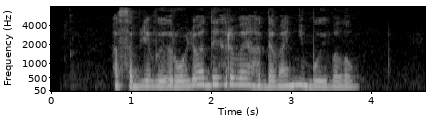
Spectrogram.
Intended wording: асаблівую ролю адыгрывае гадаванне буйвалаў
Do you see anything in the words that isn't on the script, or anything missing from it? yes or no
no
